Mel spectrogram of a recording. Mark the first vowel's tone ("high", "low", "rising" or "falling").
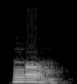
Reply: falling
